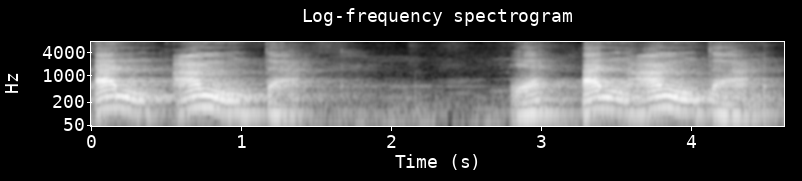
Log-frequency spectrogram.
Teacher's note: Setiap ada nun mati bertemu dengan ain, maka harus dibaca idhar. Idhar artinya jelas. Maka nunnya harus dibaca jelas.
